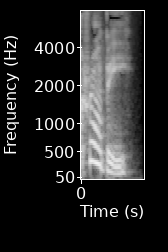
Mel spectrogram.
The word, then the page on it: crabby: British English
